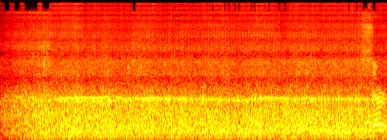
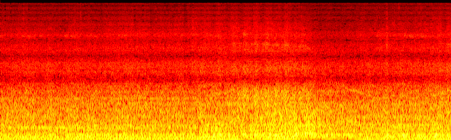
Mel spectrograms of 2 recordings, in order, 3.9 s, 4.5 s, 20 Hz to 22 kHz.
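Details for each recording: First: 2007 Ford F750 5.9 Cummins diesel after replacing injector to cure miss and protecting rubbing wiring: steady even idle, constant drone, no skipping; check engine light stays off. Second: 2007 Ford F750, 5.9 Cummins diesel, six-speed manual, check engine light: uneven idle with an irregular stumble every few beats, scanner code for number four injector; engine miss from faulty injector, runs smoothly after injector replacement.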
